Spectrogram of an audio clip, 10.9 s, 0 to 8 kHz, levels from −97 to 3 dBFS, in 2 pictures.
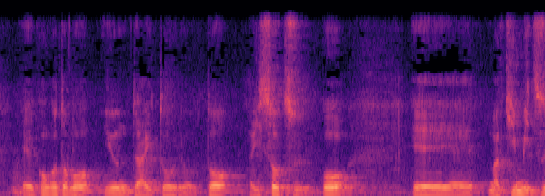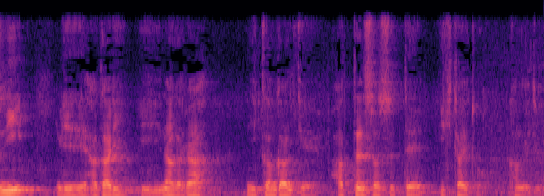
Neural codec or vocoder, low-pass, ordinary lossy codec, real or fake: none; 7.2 kHz; none; real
